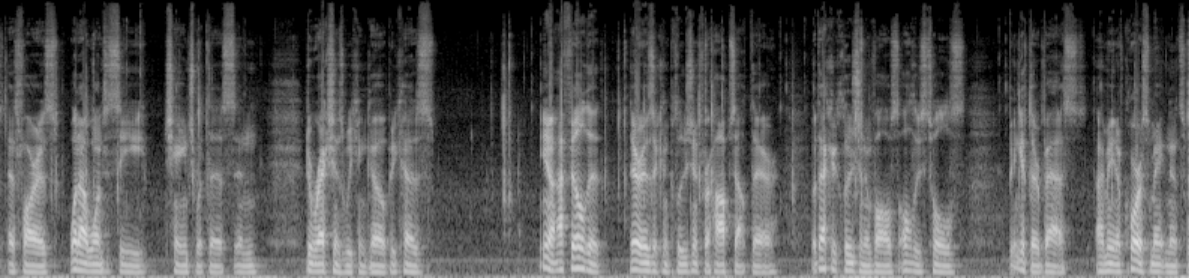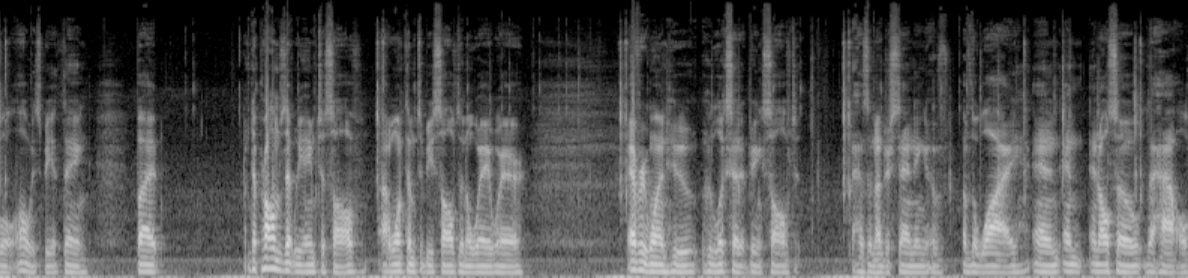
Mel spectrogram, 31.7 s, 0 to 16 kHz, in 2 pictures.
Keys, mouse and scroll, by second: 0.7 j, 1.1 j, 1.4 click, 1.7 shift+middle click, 1.8 shift+scroll down 1, 2.2 shift+click, 2.7 ctrl+x, 7.1 click, 8.2 ctrl+x, 8.5 1, 9.0 click, 9.3 g, 9.5 g, 10.0 click, 10.4 click, 10.7 shift+click, 11.4 m, 12.3 click, 13.3 click, 13.5 g, 13.7 g, 14.1 click, 14.6 click, 15.0 shift+click, 15.8 m, 16.2 click, 18.3 click, 19.1 click, 19.7 shift+click, 20.0 shift+click, 20.9 m, 21.2 click, 22.0 click, 22.5 shift+click, 23.0 shift+click, 23.3 shift+click, 24.1 m, 24.5 click, 25.5 click, 26.1 shift+click, 26.4 shift+click, 27.1 m, 27.5 click, 28.3 click, 28.6 click, 29.4 shift+e, 31.0 shift+r.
